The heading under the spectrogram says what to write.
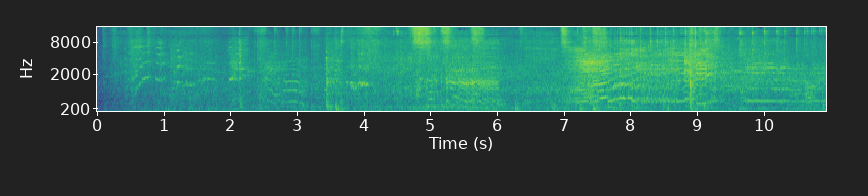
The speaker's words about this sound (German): So, ihr habt schon mal gehört, alte Holztür, knarrt, alte Holzböden und genau, wir sind jetzt in dieser alten Apotheke drin.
